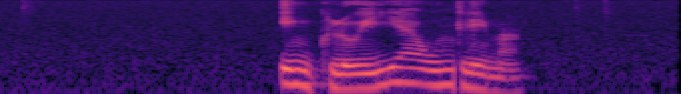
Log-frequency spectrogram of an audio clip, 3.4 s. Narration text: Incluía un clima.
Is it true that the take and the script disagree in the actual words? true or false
false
